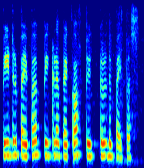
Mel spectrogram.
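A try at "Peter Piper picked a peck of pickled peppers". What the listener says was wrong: It's not pipers, it's peppers.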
